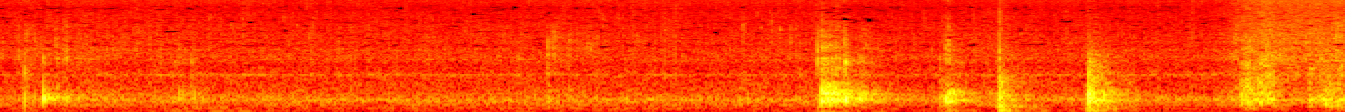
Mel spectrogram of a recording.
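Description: Onions frying in oil in an aluminium pressure cooker, a steady sizzle. From about four seconds in, a metal spatula stirs and knocks against the pot a few times, and the sizzle gets louder near the end.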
